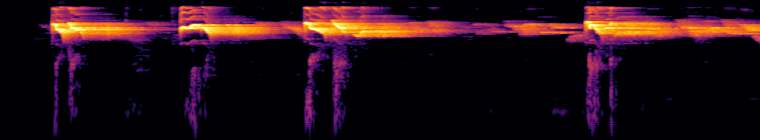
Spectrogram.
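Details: Song of a white-eye meant to lure other white-eyes: high, rapid warbled phrases roughly every one to two seconds, each starting with clicking ticks and gliding down in a bright twitter.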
